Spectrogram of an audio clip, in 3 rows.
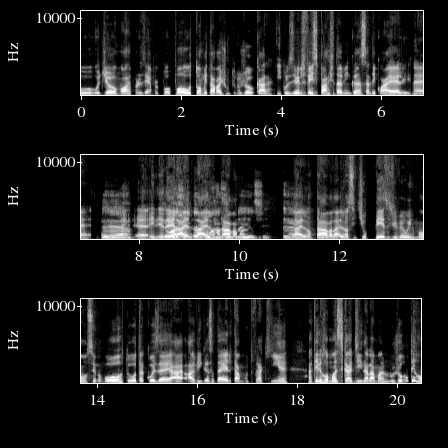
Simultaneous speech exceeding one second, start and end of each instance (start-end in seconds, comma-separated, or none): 8.5-10.2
